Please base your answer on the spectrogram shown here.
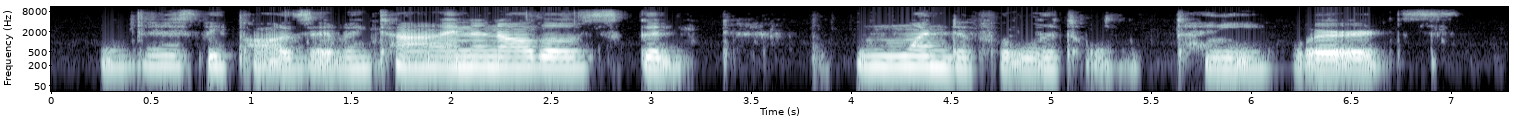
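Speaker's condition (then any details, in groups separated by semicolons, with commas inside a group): Cerebral palsy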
